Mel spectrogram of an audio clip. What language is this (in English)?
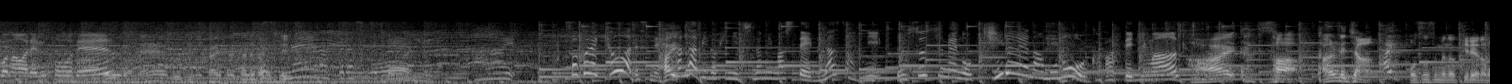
Japanese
